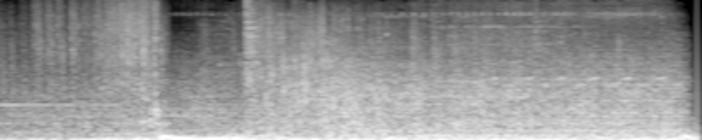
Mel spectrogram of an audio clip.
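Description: Film-trailer sound effect of an earthquake: a deep boom about a second in, then a loud, dense rumble that cuts off suddenly at the end.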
